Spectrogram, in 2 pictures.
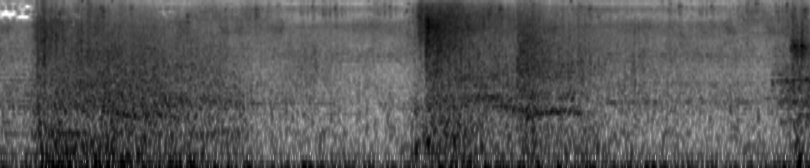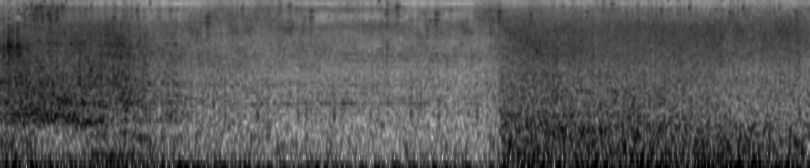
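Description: A sword swings and strikes with metallic clangs.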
